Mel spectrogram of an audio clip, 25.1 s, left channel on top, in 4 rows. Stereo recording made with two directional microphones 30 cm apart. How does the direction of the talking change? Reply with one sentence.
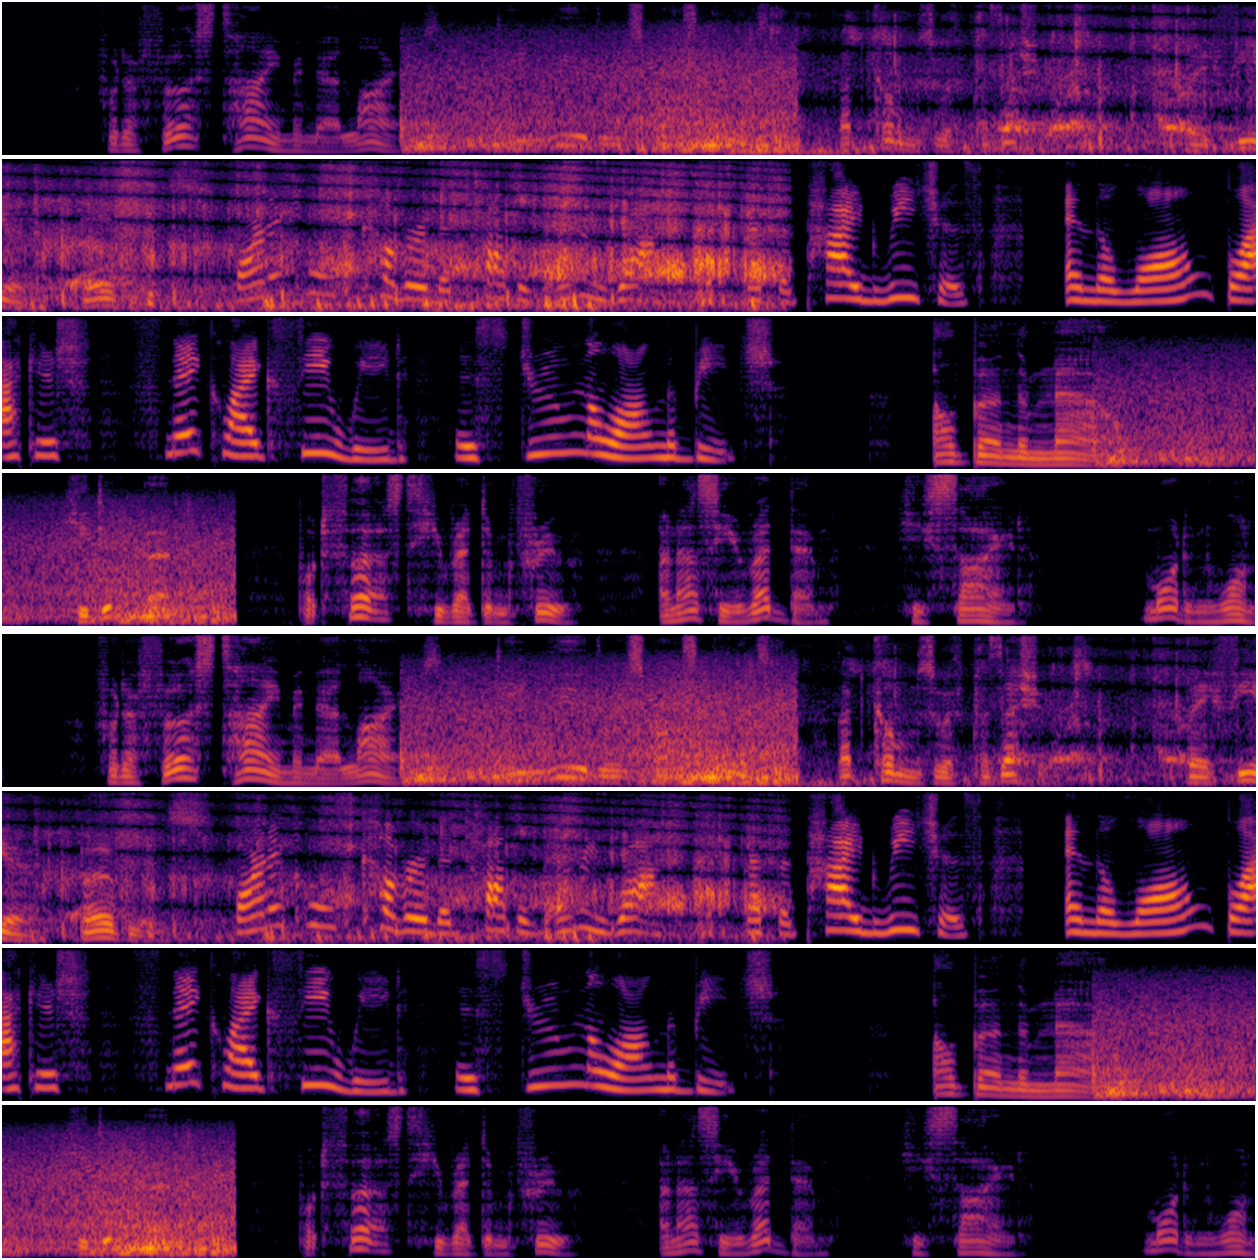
You can hear the talking move from right to left.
